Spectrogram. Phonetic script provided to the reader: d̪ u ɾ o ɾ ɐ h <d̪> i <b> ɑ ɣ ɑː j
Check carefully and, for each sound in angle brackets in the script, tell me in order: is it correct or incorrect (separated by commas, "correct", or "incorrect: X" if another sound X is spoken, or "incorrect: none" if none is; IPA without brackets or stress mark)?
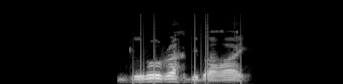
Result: correct, correct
